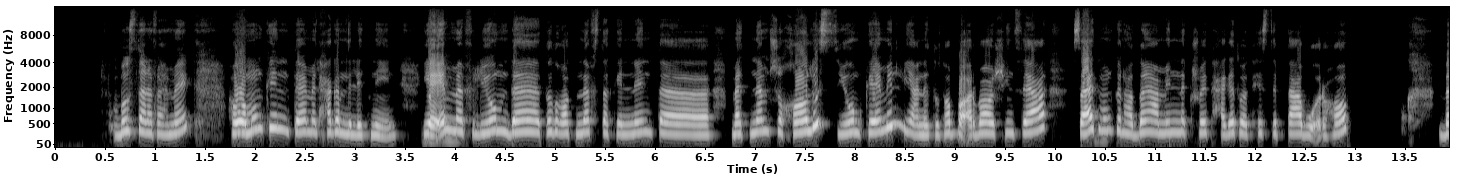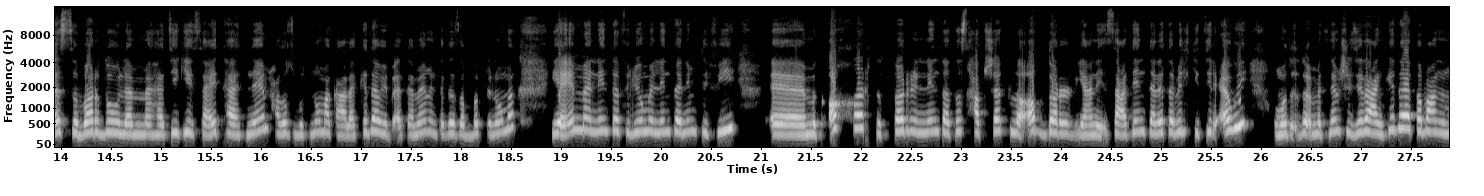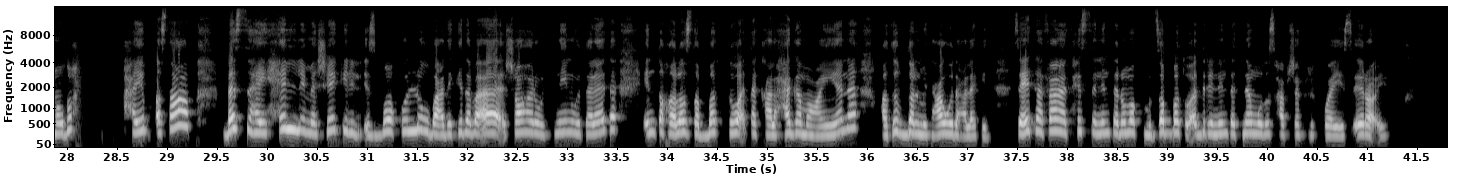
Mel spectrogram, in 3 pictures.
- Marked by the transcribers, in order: other noise; distorted speech
- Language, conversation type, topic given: Arabic, advice, إزاي أعمل روتين لتجميع المهام عشان يوفّرلي وقت؟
